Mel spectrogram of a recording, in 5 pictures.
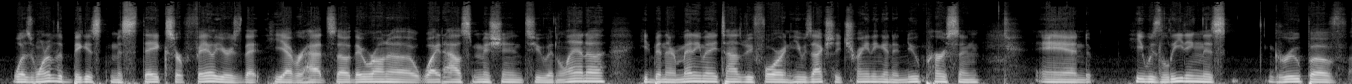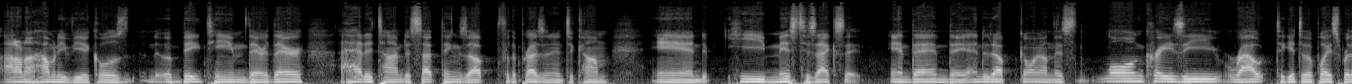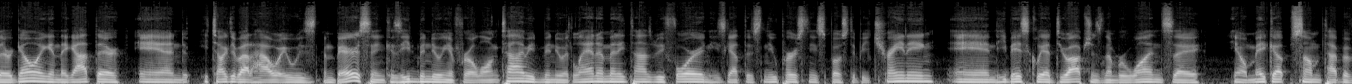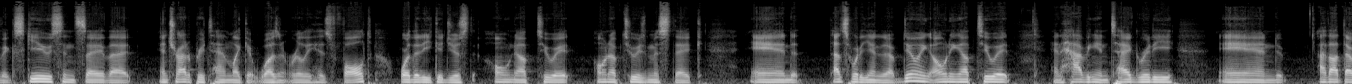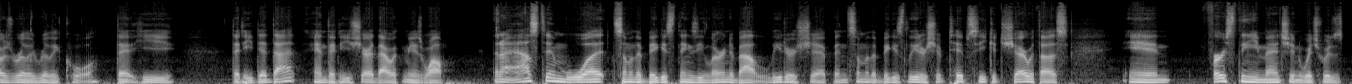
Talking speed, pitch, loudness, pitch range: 220 wpm, 110 Hz, -17 LUFS, 105-120 Hz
